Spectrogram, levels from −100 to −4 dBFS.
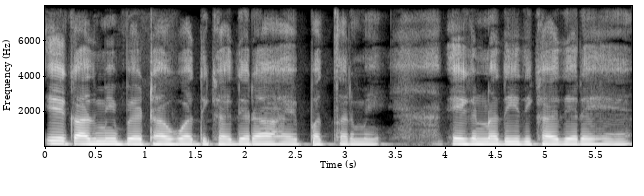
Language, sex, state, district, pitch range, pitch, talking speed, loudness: Hindi, male, Jharkhand, Ranchi, 140-145 Hz, 145 Hz, 165 wpm, -12 LUFS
